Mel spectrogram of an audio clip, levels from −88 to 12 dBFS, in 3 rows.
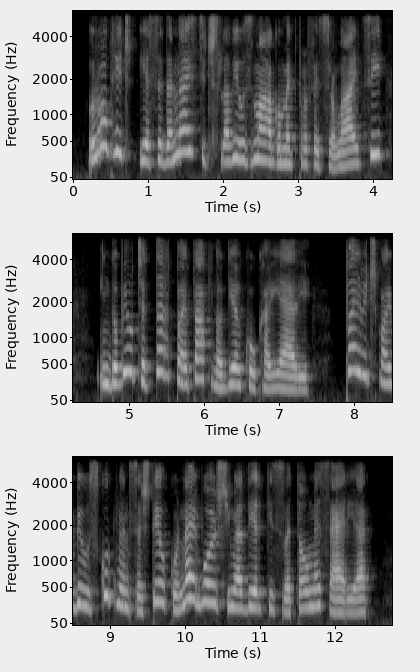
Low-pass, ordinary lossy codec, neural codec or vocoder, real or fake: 5.4 kHz; none; codec, 24 kHz, 0.9 kbps, WavTokenizer, small release; fake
